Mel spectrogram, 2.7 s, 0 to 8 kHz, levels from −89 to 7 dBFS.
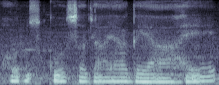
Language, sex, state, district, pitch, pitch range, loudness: Hindi, male, Maharashtra, Solapur, 140 Hz, 125-145 Hz, -15 LUFS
